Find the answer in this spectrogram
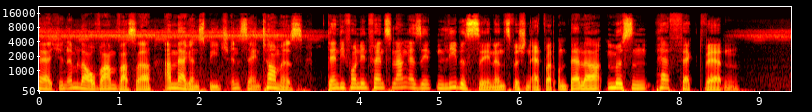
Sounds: Speech

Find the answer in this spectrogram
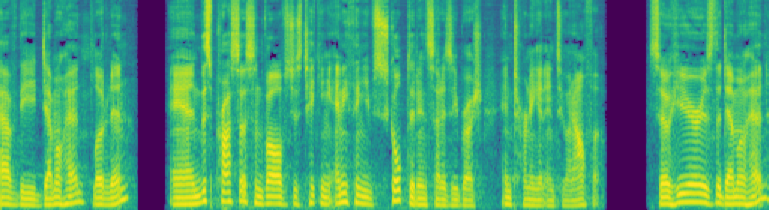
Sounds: Speech

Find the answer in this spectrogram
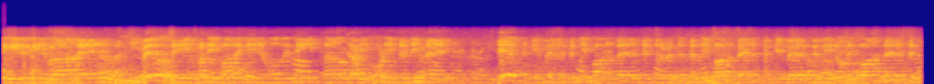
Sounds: Speech

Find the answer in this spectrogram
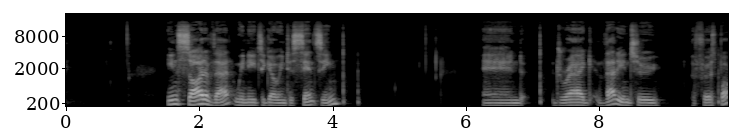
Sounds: Clicking, Speech

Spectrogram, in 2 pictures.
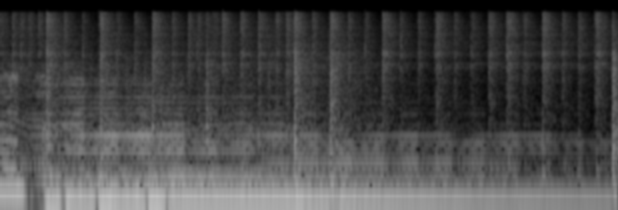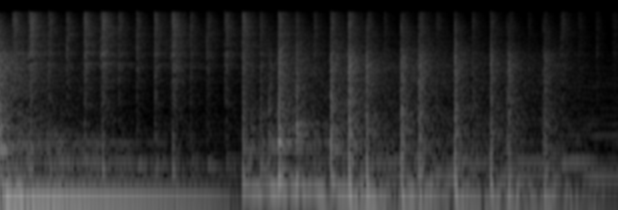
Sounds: Music

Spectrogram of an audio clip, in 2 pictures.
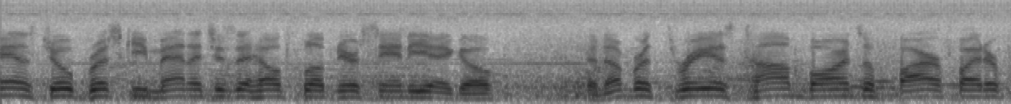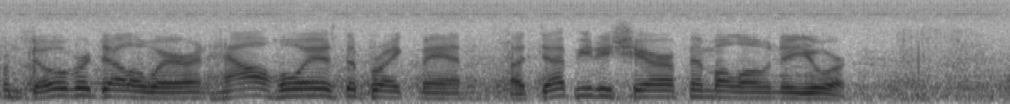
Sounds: Speech

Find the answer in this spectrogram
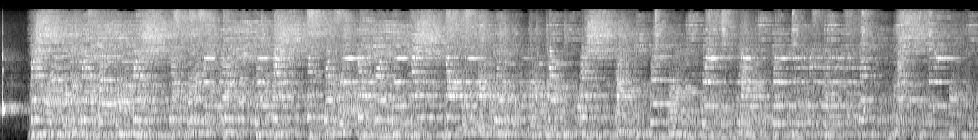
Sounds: playing steelpan

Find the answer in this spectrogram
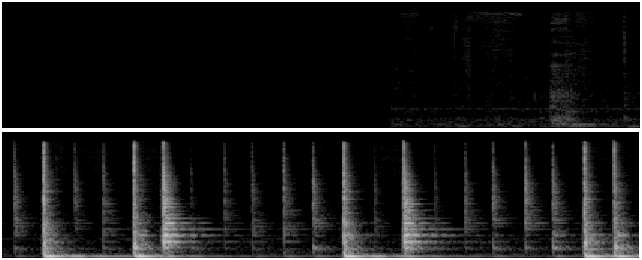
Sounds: playing bongo

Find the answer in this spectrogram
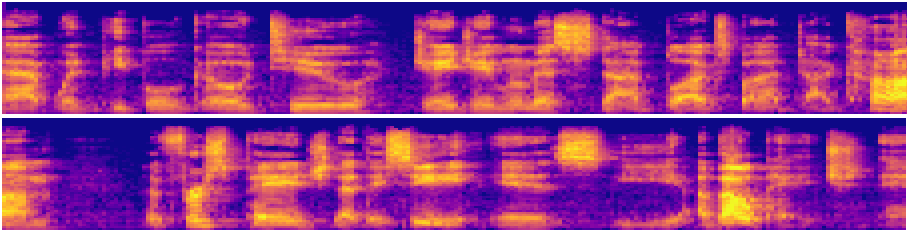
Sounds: Speech

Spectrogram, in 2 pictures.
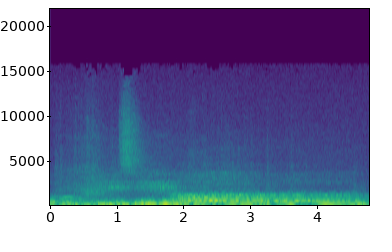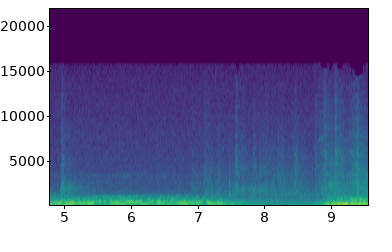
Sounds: Male singing, Choir

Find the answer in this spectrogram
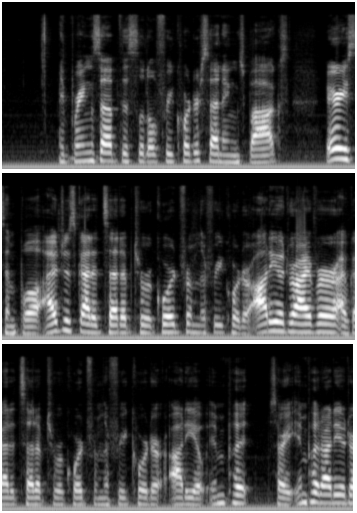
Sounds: Speech

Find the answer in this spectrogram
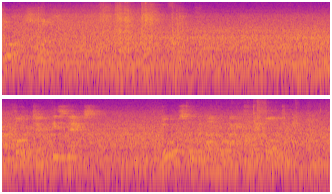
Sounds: Train, Railroad car, Subway, Rail transport

